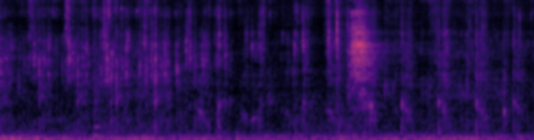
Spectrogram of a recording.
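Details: Dog chewing raw cow tongue with moist, irregular smacks and bites, one brief brighter crunch midway, above a steady low-pitched drone.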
